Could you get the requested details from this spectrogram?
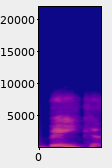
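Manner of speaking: stressing the word 'bacon'. Explaining sentence stress on content words, with stress on 'bacon'. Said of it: "هبقى بستريس bacon اكتر".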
